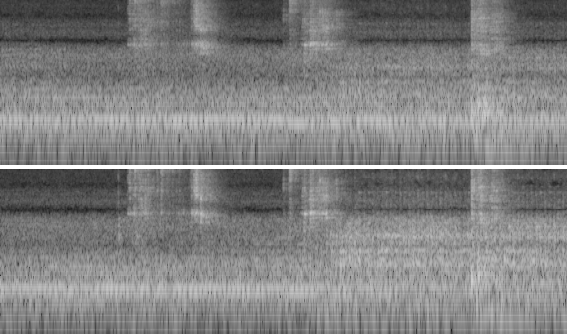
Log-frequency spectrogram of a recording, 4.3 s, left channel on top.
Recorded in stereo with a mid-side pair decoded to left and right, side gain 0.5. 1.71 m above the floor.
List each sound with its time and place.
0.9 s keys jangling: 35° right, 4 m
